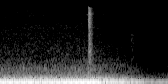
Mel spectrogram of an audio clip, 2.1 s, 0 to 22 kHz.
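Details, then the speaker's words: 1963 Chevrolet C10 shortbed, original inline six: deep, even tractor-like rumble with smooth beat, then winds down cleanly at shutoff; runs healthy. "let's fire up that this thing sounds like a tractor [Music] it's gonna be a riot to drive i can't wait"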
